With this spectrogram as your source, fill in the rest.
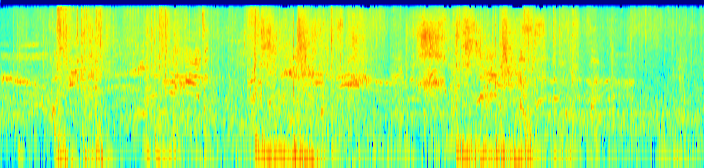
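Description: Monsters shriek and snarl.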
